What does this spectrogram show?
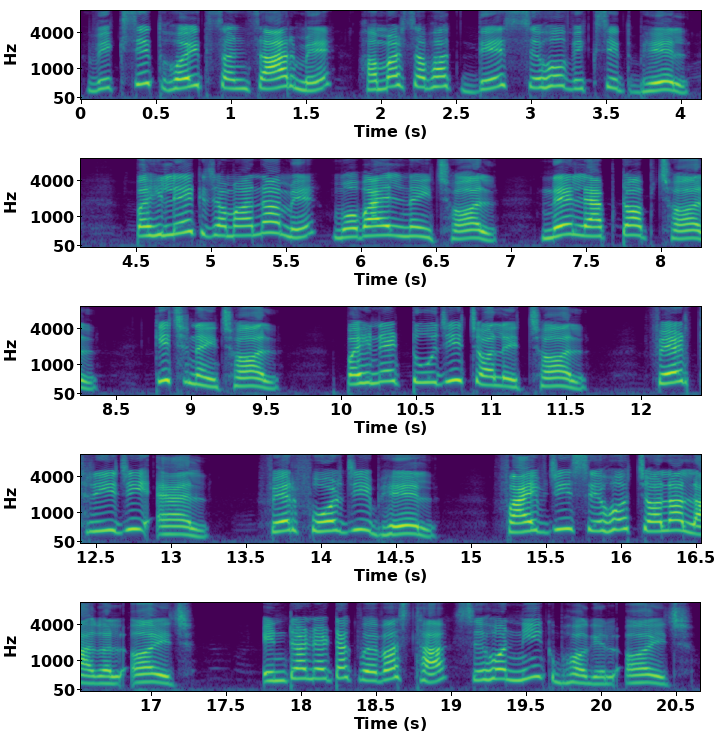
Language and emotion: Maithili, neutral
